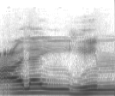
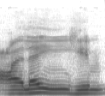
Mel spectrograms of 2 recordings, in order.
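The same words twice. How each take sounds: Both takes have the same delivery.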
